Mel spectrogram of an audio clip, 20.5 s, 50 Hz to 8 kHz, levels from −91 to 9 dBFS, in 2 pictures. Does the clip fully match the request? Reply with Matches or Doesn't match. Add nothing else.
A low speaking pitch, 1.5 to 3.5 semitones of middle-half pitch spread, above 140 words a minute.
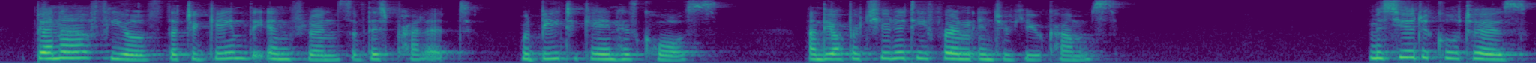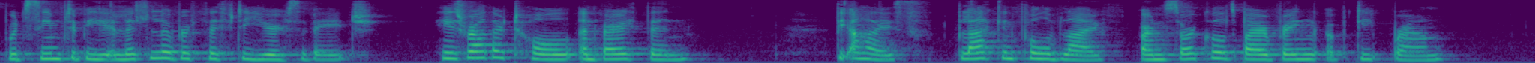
Doesn't match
